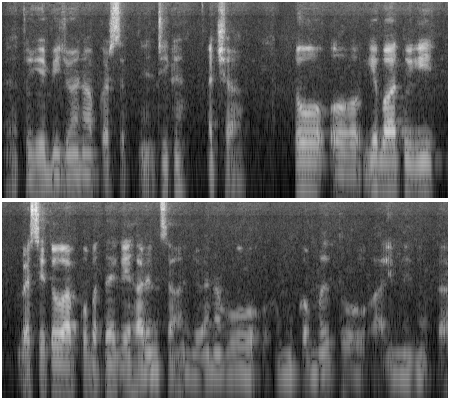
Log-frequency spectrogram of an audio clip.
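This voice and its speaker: A man's voice: fairly low pitch, fairly even intonation, creaky, dark tone, a little hiss or hum, low-quality recording. A man with a Pakistani accent giving an online lecture, rambling with many fillers and slipping into English. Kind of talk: online lecture, casual explaining.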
